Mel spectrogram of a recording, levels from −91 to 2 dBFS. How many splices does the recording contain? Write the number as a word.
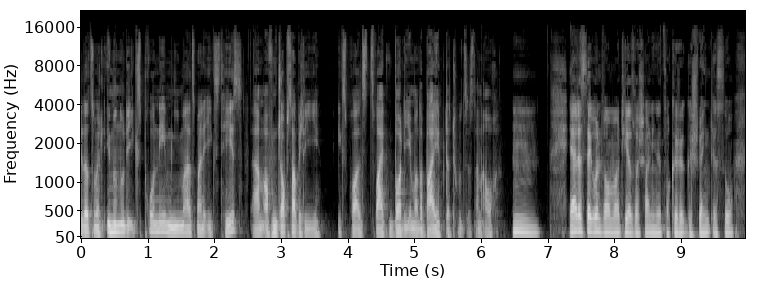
three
